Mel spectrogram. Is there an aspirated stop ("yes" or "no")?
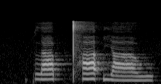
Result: yes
